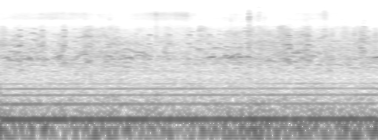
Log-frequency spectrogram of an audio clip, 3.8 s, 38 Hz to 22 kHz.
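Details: Geese in the Ochsenmoor nature reserve in autumn 2022, a few days before migrating south; a flock honks continuously, with overlapping nasal calls over a steady low rumble.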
